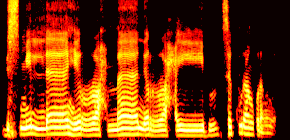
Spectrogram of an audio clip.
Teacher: Him itu maka silap kita berlaku, iaitu kita tidak panjangkan him. Rahim patutnya 2 harakat, sekurang-kurang 2 harakat.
